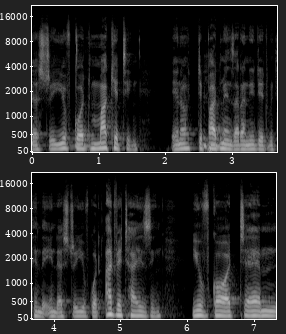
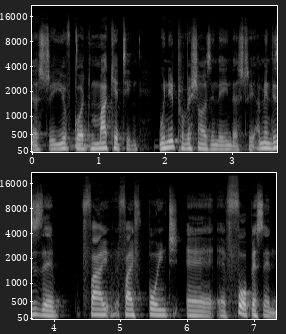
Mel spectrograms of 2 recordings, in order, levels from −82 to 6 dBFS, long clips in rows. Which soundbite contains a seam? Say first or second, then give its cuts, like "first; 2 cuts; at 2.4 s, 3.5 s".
second; 1 cut; at 1.7 s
